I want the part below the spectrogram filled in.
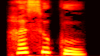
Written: ಹೊಸಕು

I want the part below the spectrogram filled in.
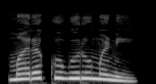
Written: ಮರಕುಗುರುಮಣಿ

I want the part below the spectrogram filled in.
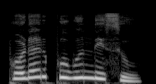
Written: ಪೊಡರ್ಪುಗುಂದಿಸು

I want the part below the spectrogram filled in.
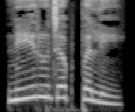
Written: ನೀರುಜಪ್ಪಲಿ

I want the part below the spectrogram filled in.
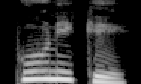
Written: ಪೆಣಕೆ

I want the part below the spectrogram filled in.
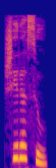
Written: ಶಿರಿಸ್ಸ

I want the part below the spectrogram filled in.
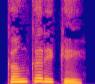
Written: ಕೆಂಕರಿಕೆ

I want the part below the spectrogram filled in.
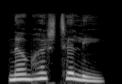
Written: ನಭಶ್ಚಲಿ

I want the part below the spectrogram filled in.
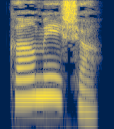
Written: ಕುಮ್ಮಿಸು

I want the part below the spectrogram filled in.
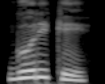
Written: ಗೊರಿಕೆ

